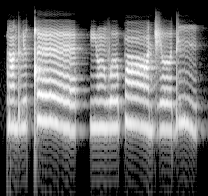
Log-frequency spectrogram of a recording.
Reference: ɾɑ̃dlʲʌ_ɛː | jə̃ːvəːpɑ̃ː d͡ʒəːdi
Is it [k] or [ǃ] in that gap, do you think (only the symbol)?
ǃ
